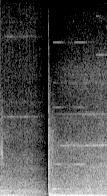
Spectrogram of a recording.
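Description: A steady low engine hum fades away over the first second. After a sudden cut, a helicopter's engine and turning rotor give a steady, choppy low rumble.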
